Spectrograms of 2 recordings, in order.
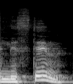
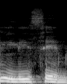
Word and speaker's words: listen: इसी तरह लिखा हुआ है LISTEN, क्या पढ़ेंगे, लिस्टेन नहीं, इसको पढ़ेंगे लीसेन। क्या पढ़ेंगे, लीसेन। यहाँ पे टी जो है वह साइलेंट है, तो क्या पढ़ेंगे, लीसेन।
